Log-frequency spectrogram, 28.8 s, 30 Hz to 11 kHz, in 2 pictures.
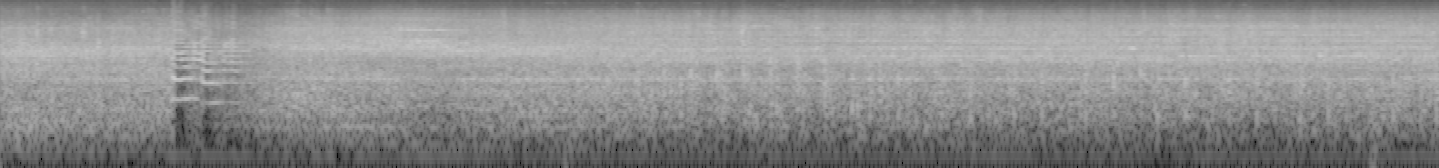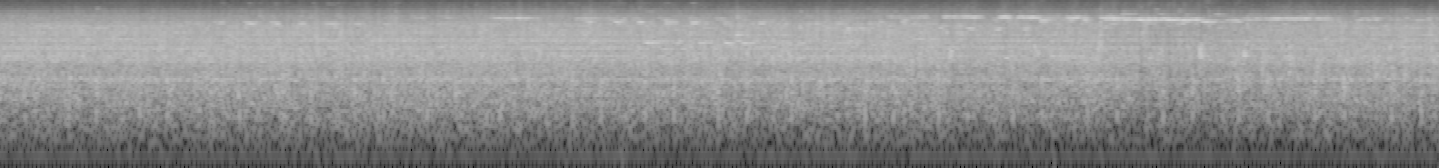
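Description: A long merry-go-round coal train of hopper wagons, hauled by a Class 56 diesel, rolling past close by at speed: a loud, continuous rumble and clatter of wheels over rail joints. There is a sharp burst about two seconds in, and faint high-pitched wheel squeal comes and goes in the second half.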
